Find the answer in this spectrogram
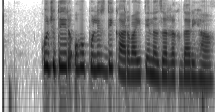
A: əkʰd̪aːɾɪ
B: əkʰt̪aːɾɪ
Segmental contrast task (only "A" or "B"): A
